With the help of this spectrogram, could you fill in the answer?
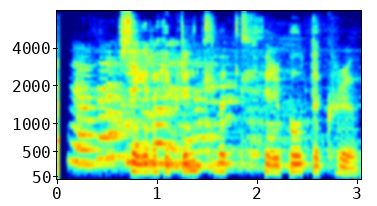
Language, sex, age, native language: Icelandic, other, 18-19, Icelandic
